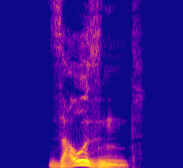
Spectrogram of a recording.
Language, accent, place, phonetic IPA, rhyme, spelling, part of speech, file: German, Germany, Berlin, [ˈzaʊ̯zn̩t], -aʊ̯zn̩t, sausend, verb, De-sausend.ogg
- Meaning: present participle of sausen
